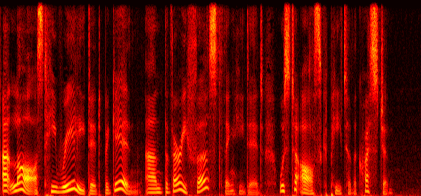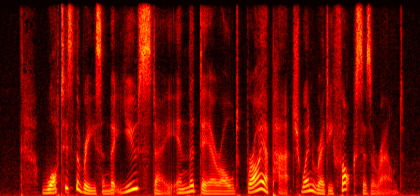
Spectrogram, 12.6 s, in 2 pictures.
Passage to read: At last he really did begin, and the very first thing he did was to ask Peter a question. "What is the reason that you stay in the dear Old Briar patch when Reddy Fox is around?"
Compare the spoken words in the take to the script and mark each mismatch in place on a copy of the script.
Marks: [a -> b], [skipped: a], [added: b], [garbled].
At last he really did begin, and the very first thing he did was to ask Peter [a -> the] question. "What is the reason that you stay in the dear Old Briar patch when Reddy Fox is around?"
